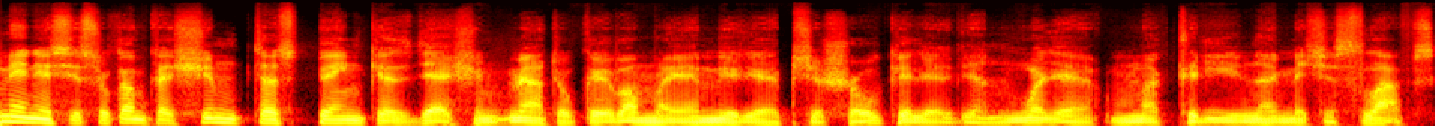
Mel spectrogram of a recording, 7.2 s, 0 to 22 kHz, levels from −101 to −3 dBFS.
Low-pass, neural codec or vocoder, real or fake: 19.8 kHz; codec, 44.1 kHz, 2.6 kbps, DAC; fake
